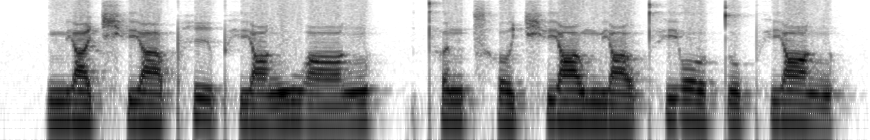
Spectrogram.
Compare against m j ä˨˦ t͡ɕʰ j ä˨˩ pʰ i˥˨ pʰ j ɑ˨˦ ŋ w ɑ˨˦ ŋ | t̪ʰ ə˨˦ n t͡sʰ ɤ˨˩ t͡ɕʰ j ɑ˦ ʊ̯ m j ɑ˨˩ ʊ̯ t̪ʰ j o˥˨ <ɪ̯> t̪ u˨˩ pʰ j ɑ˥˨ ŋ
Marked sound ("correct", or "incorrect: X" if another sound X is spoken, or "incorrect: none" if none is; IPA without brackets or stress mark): incorrect: ʊ̯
